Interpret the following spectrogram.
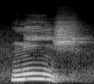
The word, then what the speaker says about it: niche: NICHE, इसे आप क्या बोलेंगे? नीश, NICHE। बहुत सारे लोग इसे नीच पढ़ेंगे, लेकिन ये हो गया नीश।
